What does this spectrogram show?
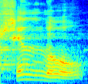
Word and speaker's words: Sindhu: So people beyond the Indus river, the Mohammedans in Arabia and other countries, they pronounce H as S as H. Instead of Sindhu, they used to pronounce it as Hindu.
